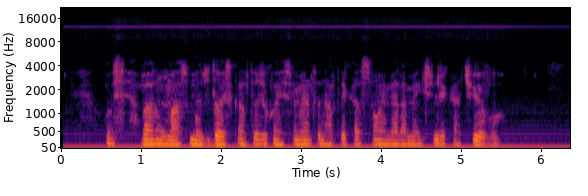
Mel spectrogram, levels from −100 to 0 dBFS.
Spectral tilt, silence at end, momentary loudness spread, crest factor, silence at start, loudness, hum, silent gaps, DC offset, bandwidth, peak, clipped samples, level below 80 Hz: -9.5 dB/octave; 0 s; 22 LU; 18 dB; 0.05 s; -37 LUFS; none; none; under 0.1%; 13.5 kHz; -20 dBFS; under 0.1%; -50 dBFS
